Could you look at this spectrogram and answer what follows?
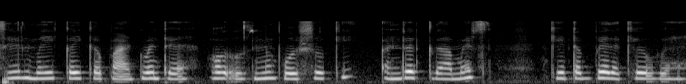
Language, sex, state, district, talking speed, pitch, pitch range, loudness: Hindi, female, Jharkhand, Ranchi, 140 wpm, 275 Hz, 260-280 Hz, -17 LUFS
